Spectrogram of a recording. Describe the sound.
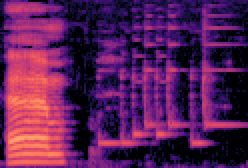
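Phone message notification tone: a short melody of a few bright, chiming electronic notes stepping up and down, fairly soft, following a brief voiced sound.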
